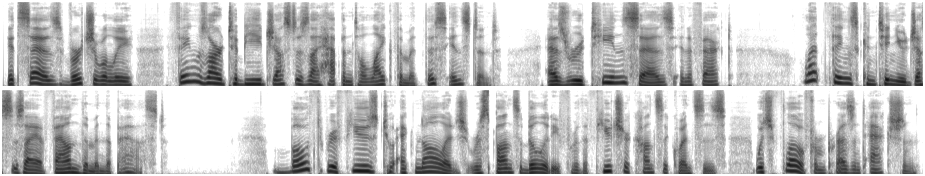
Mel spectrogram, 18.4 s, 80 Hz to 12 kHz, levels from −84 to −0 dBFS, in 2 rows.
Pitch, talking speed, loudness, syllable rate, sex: 160 Hz, 155 wpm, -19 LUFS, 4.9 syllables/s, male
